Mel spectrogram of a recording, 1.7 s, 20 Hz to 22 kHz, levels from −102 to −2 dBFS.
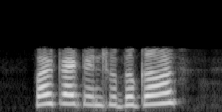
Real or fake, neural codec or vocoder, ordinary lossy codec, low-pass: fake; autoencoder, 44.1 kHz, a latent of 192 numbers a frame, MeloTTS; Opus, 64 kbps; 3.6 kHz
